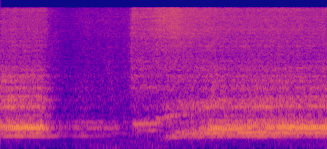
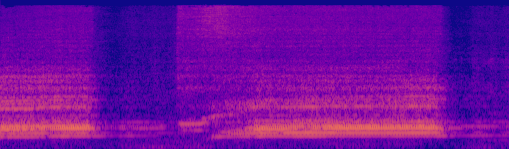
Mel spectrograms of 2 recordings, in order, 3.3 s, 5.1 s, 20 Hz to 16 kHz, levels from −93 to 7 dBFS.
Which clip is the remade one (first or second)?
first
